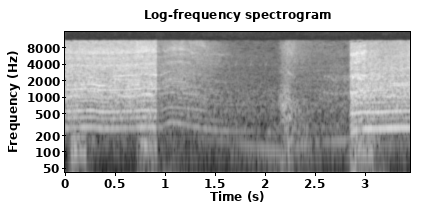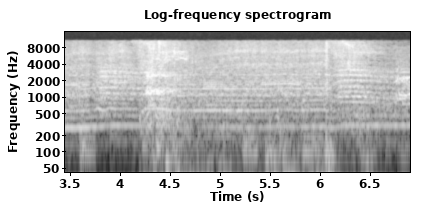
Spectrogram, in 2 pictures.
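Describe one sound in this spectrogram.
A sports car engine revs hard.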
